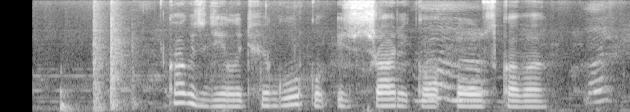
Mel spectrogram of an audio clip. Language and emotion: Russian, sad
